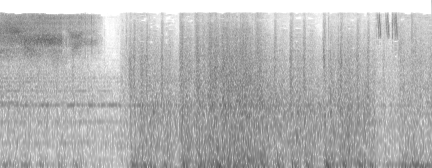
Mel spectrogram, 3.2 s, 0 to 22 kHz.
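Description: Max Payne 3 gunfire erupts after a brief quieter stretch, becoming a dense, loud, sustained volley of overlapping shots up close, with no speech.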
